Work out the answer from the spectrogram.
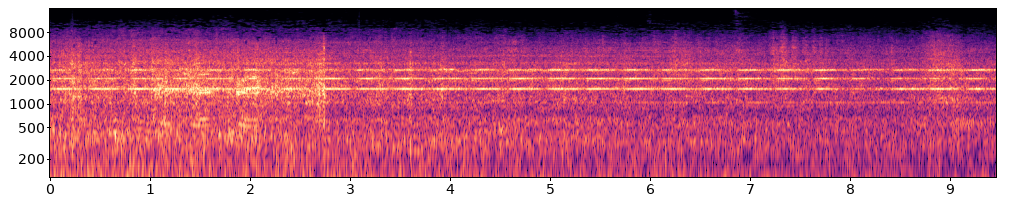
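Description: Freight train cars, open hoppers and autoracks, rolling past on the track in a steady wash of wheel and car noise, with a steady high whine of a few pitches held throughout.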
